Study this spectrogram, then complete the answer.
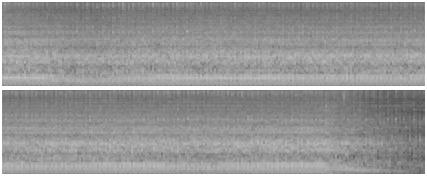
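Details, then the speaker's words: Old Mountfield mower with a Honda engine, after a full service, running off choke: steady, even hum at constant speed with no surging, then a clean wind-down. Runs healthy, though the carburettor idle needs adjusting. "But it pulls like an absolute train. Lovely mower. Lovely."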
